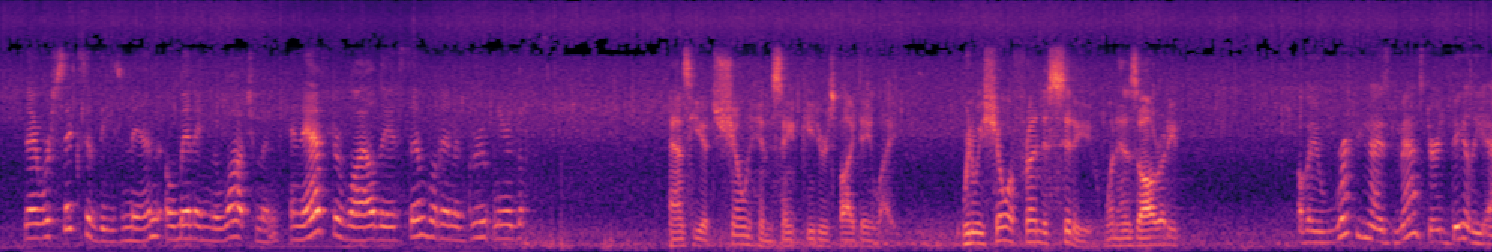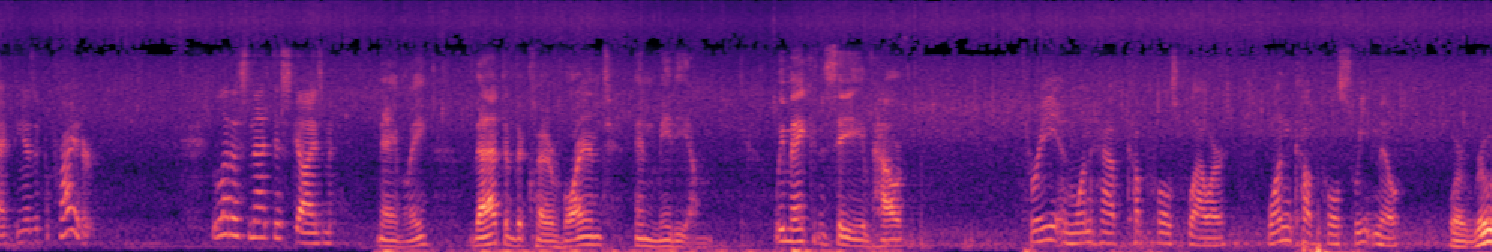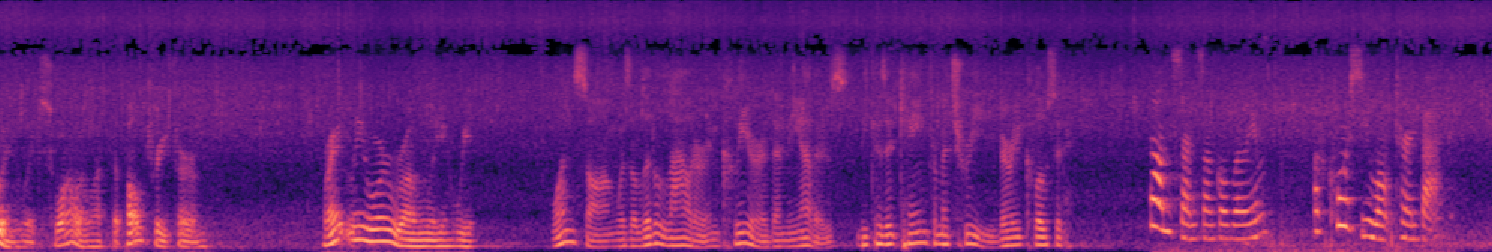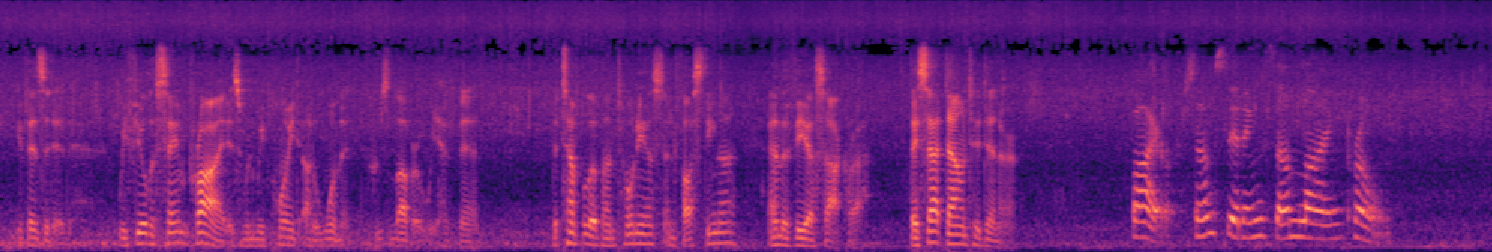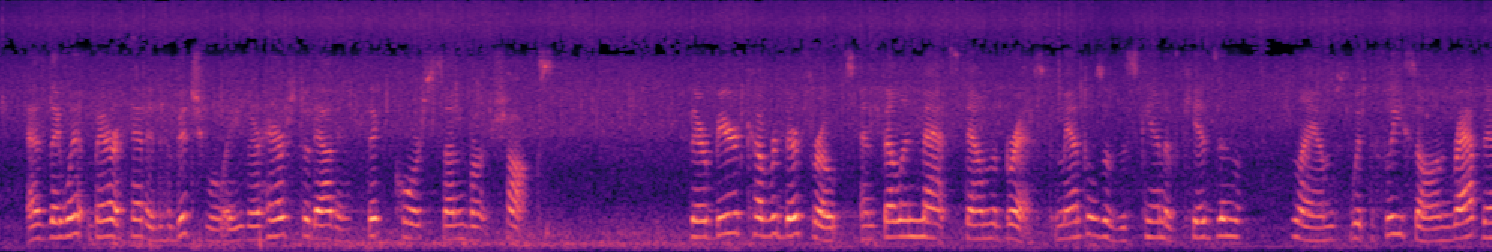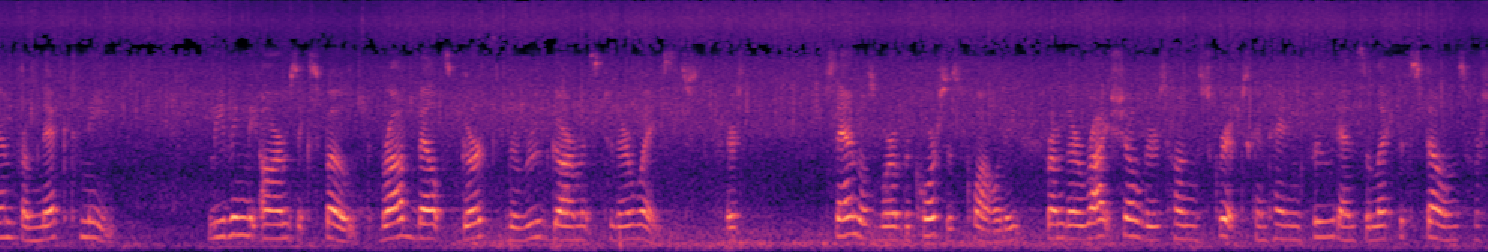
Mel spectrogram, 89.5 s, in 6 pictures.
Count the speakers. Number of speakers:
8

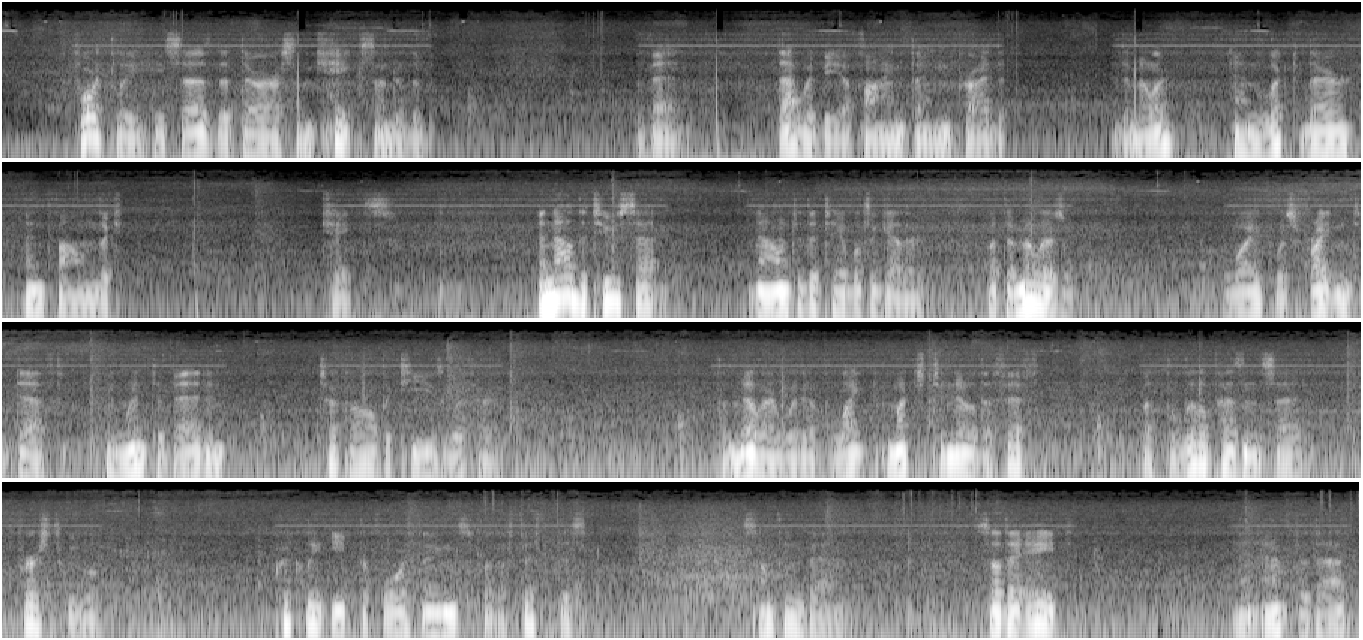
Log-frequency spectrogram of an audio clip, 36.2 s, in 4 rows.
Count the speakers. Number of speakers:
1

